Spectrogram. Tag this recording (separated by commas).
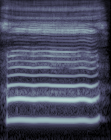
Singing, Female singing, Human voice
